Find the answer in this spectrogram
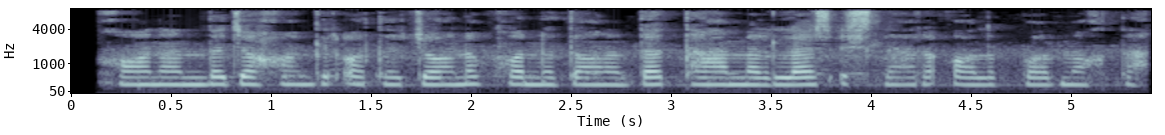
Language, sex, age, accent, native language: Uzbek, female, under 19, Toshkent shahri, Uzbek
